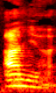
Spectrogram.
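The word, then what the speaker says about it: Ajna: That one is pronounced Anya.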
